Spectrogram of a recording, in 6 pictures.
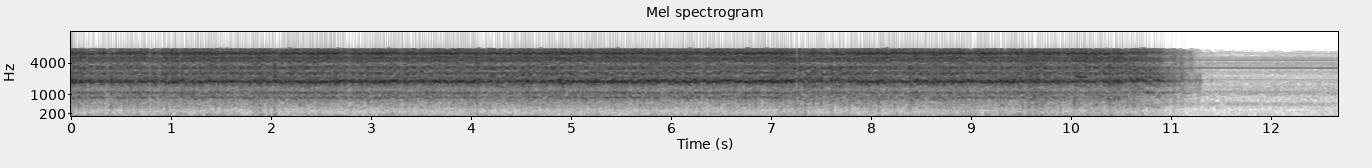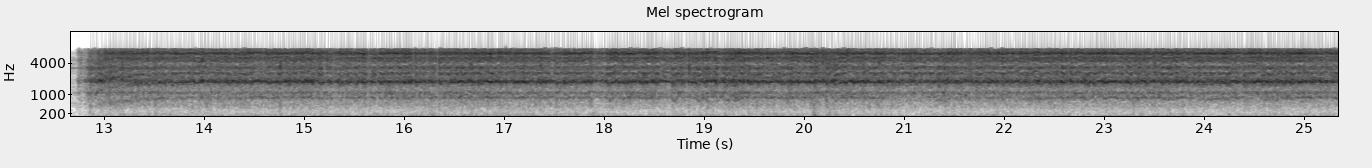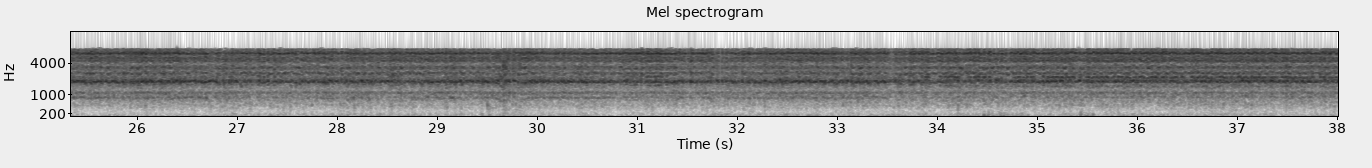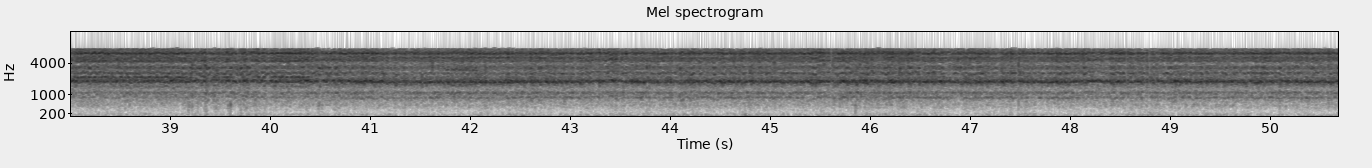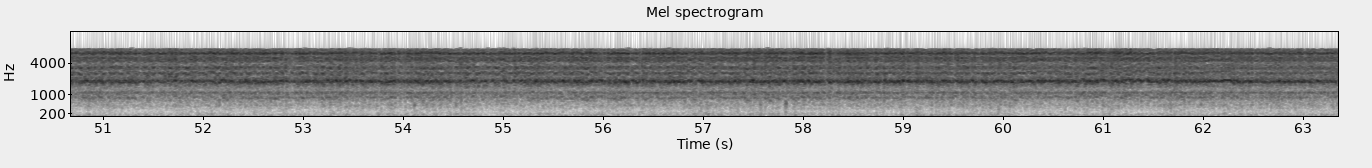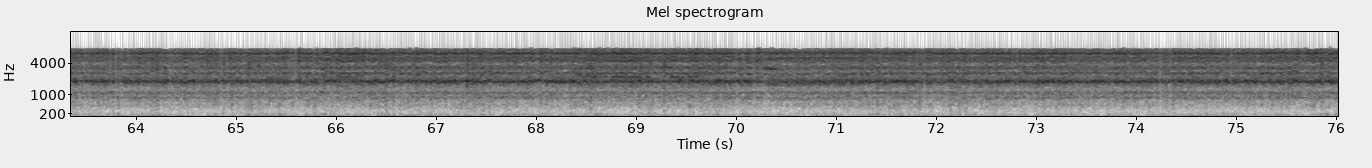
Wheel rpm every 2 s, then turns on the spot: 230, 230, 230, 230, 230, 70, 120, 230, 230, 230, 230, 240, 230, 230, 230, 230, 230, 210, 210, 210, 220, 230, 230, 230, 240, 230, 230, 220, 230, 230, 230, 230, 230, 230, 220, 220, 230, 230.
none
